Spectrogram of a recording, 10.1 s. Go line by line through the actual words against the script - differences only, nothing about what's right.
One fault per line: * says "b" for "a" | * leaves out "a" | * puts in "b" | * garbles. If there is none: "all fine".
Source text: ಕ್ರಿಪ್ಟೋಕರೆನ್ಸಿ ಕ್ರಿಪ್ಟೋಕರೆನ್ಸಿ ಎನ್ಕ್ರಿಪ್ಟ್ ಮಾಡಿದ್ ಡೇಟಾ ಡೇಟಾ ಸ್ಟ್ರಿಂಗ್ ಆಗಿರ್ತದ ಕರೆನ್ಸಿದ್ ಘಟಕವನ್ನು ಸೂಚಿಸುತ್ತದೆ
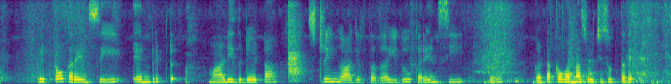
* leaves out "ಕ್ರಿಪ್ಟೋಕರೆನ್ಸಿ"
* leaves out "ಡೇಟಾ"
* puts in "ಇದು"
